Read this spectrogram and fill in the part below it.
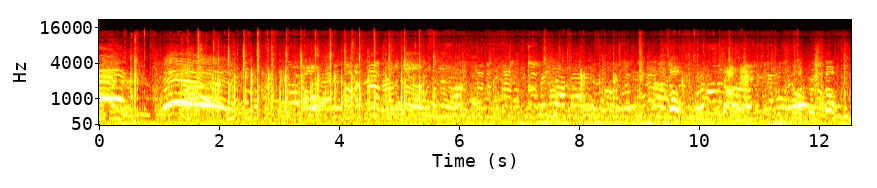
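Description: Young women shout and call out with excitement.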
